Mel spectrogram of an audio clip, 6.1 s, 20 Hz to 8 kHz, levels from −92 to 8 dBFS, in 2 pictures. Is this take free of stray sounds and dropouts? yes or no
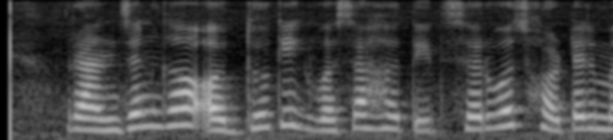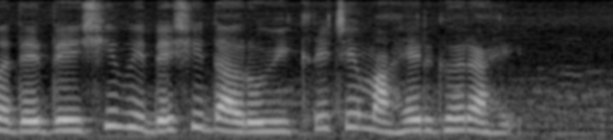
yes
